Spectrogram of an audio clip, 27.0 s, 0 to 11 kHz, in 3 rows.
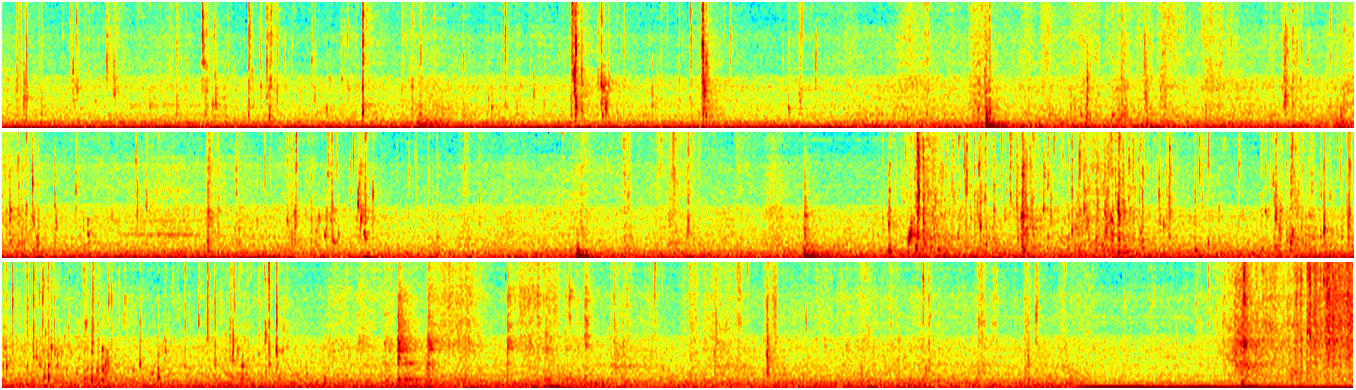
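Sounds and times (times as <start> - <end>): liquid trickling and dripping: 0.0 - 27.0
low steady hum: 0.0 - 27.0
kitchen clicks and knocks: 14.3 - 14.6, 20.4 - 22.2.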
